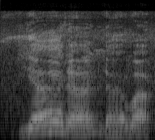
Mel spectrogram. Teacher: इन व्यंजनों के उच्चारण में मुंह न पूरा बंद होता है न पूरा खुला रहता है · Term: अंतस्थ वर्ण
